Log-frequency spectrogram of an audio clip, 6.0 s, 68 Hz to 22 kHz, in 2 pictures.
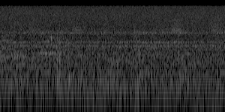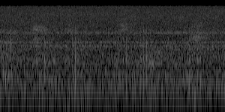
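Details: Polychromatic Amber, a pet cat, purrs and dribbles on 13 July 2022: continuous deep throbbing rumble, even in loudness from start to finish, over a light constant hiss.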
